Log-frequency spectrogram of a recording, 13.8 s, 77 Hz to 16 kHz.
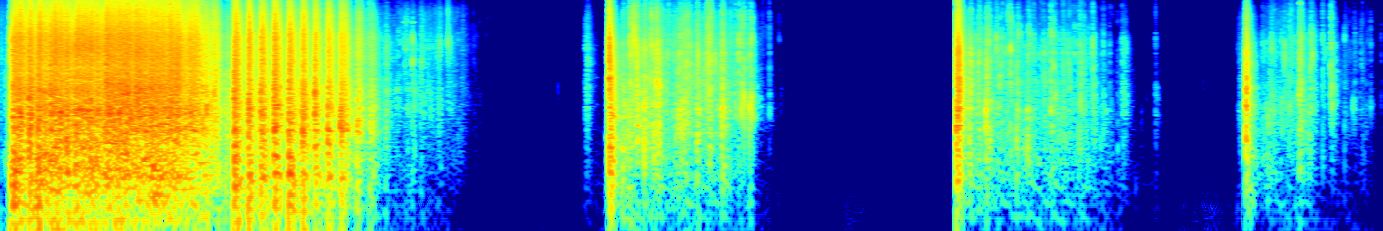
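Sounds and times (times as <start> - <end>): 
several plastic objects falling: 0.0 - 3.9.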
